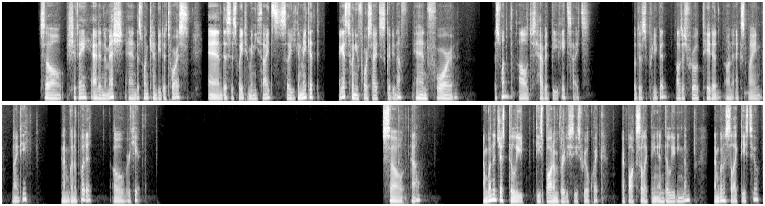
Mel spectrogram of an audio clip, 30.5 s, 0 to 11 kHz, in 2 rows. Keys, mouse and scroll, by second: 3.6 click, 7.4-10.2 drag, 11.5 middle click, 13.2 r, 14.8 KP_3, 15.8 s, 16.7 g, 17.8 shift+middle click, 18.2 s, 18.8 g, 19.6 s, 20.1 g, 21.3 z, 21.7 shift+middle click, 22.2 g, 23.2 s, 23.8 g, 24.2 Tab, 25.0-27.7 typing, 27.9 middle click, 29.1 2, 29.2 alt+click, 30.0 alt+shift+click.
